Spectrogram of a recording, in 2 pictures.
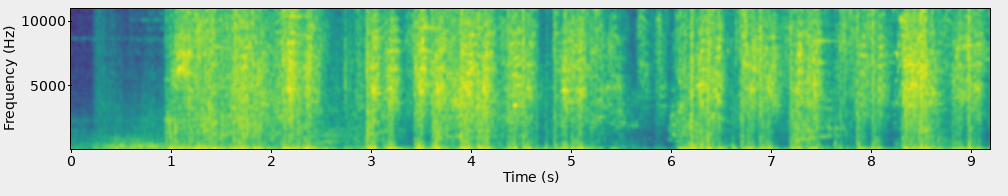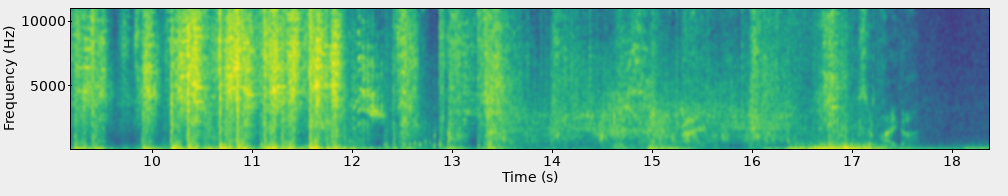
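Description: Magic spells crackle and blast in a video game.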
